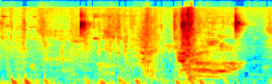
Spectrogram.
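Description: Horse hooves in Mount and Blade battle: a rapid rhythmic clip-clop of galloping hooves sits close and moderately loud under battle noise, with a whinny-like cry partway through.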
